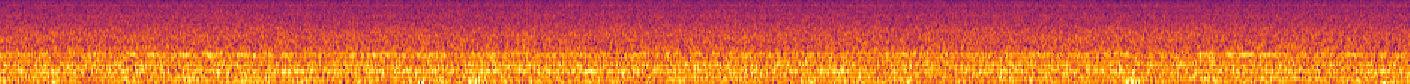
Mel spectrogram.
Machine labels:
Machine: fan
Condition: normal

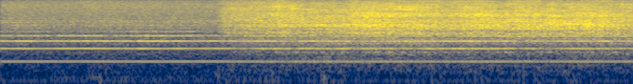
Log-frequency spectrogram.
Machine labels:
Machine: fan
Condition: normal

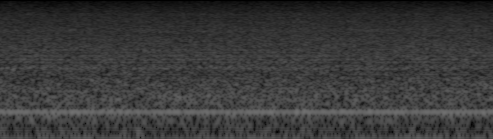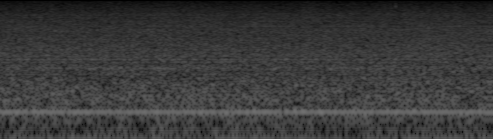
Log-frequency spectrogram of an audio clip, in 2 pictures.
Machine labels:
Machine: pump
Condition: normal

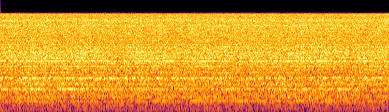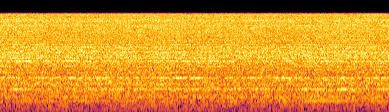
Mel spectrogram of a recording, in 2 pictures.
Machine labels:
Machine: fan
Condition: normal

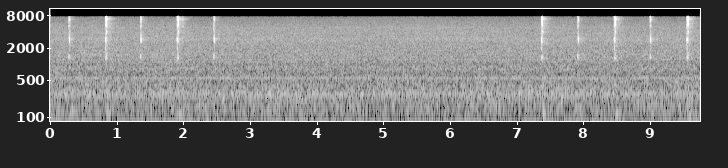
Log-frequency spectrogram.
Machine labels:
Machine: valve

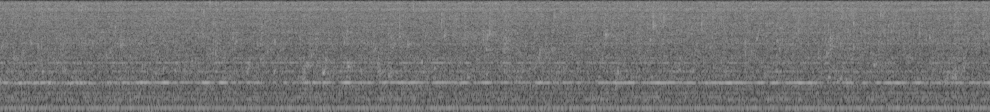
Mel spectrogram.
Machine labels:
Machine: pump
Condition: normal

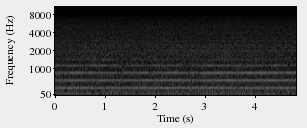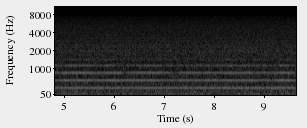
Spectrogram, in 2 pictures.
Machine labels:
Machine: fan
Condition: normal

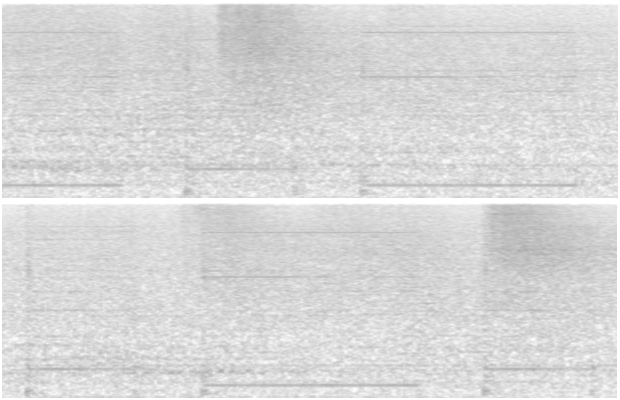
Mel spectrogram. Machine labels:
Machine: slide rail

